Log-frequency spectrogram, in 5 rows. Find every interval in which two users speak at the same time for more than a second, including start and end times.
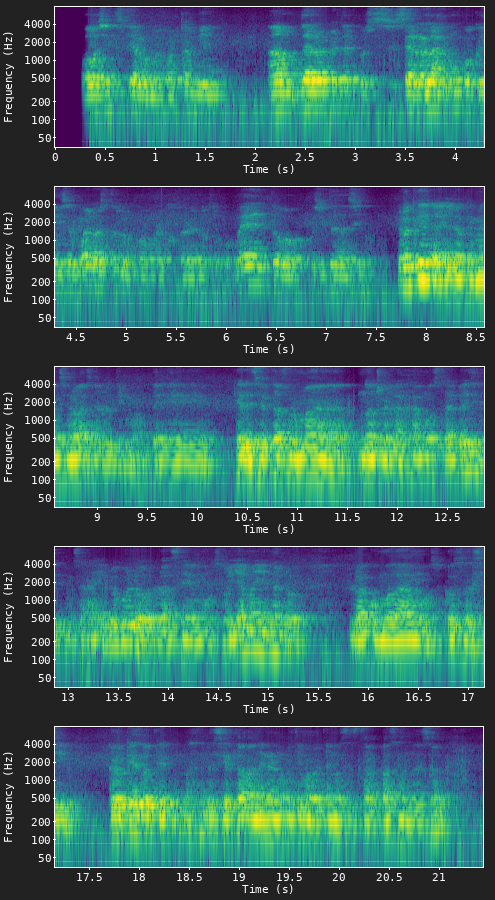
none

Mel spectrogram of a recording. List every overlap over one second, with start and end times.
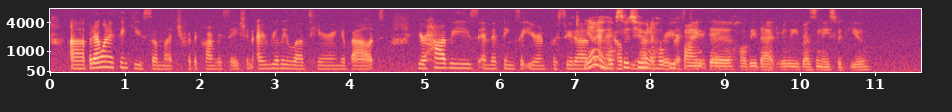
7.1-9.0

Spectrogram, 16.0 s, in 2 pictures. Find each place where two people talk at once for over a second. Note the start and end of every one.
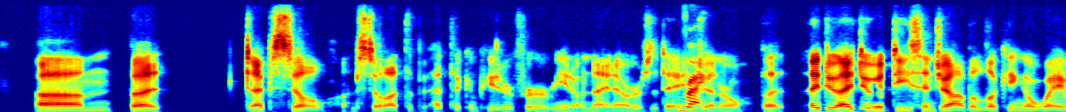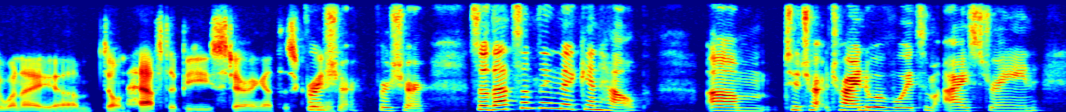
none

